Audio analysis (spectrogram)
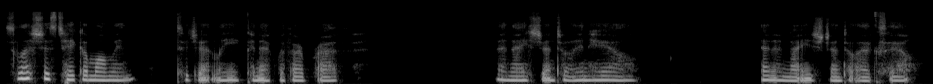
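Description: A woman guiding a meditation in a gentle, calming manner. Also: medium pitch, unhurried, gravelly, pauses often, slightly rough, no echo. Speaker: meditation guide. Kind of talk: guided meditation narration.

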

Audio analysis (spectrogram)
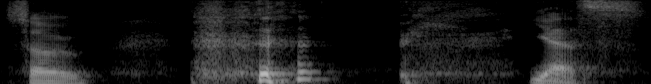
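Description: A man playing a doting boyfriend in an intimate ASMR roleplay, speaking softly and breathily in a tender, reassuring manner. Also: lowish voice, wildly swooping pitch, very slow, exaggerated voice. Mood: playful affection. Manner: tender, reassuring, with sighs and soft chuckles. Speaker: audio roleplay performer.

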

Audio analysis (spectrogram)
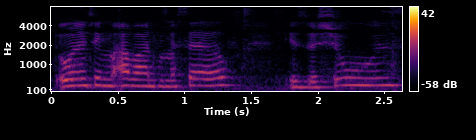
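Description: A woman's voice: on the high side, a little fast, a little mellow. A woman in her early twenties with a Jamaican accent, chatting casually as a vlogger into a phone. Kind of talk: casual vlog chat. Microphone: phone, handheld or propped nearby. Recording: faint background noise on phone recording.

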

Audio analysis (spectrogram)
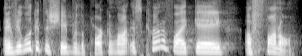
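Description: A fairly high-voiced man in his thirties delivers a keynote from a large conference stage. He tells everyday shopping stories and slips into quick voices for the customer and the salesperson. He speaks into a headset mic. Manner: lively storytelling, acting out customers and salespeople.

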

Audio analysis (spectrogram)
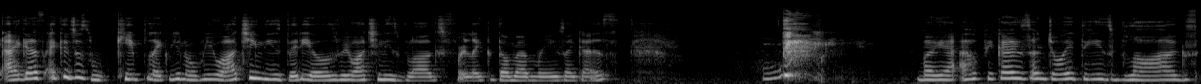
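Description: A young woman vlogging from her bedroom, rambling casually with lots of fillers and soft trailing endings, into a close phone camera. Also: medium pitch. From Massachusetts. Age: young adult. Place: bedroom, indoors. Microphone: phone or webcam at arm's length.

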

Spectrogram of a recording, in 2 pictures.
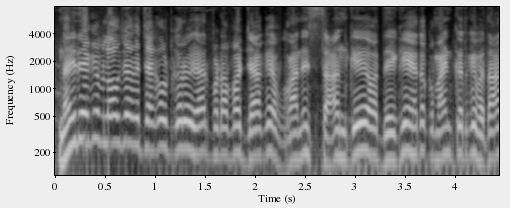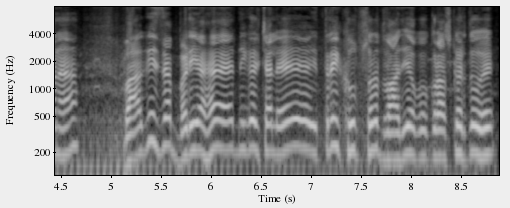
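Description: A young man casually narrating a travel vlog outdoors while riding a motorbike, chatty and excited. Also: sits high, a little hiss or hum. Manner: chatty and excited, keeps saying "yaar". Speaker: travel vlogger. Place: outdoors, riding a motorbike through a mountain valley.

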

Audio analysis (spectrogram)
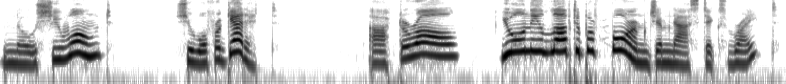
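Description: A woman voicing a loving father in a storybook, speaking softly and reassuringly to his young daughter. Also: fairly high pitch, sing-song, takes it slowly, no echo, studio quality. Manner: soft, reassuring. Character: gentle fatherly man, calm and loving.

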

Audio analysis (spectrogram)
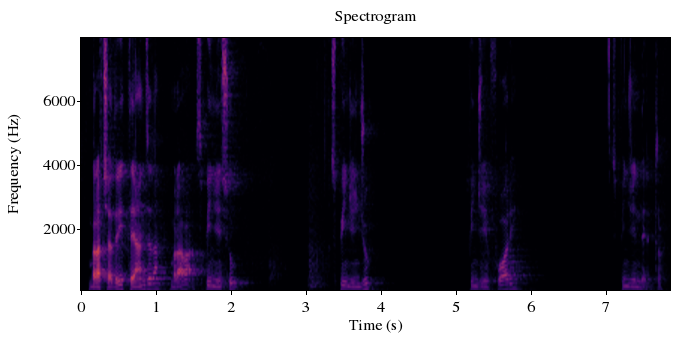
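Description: A man in his thirties, an osteopath calmly giving short instructions and chatting with a patient during an exam. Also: mid-range voice, unhurried, long pauses. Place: small indoor clinic treatment room. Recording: echoey small treatment room.

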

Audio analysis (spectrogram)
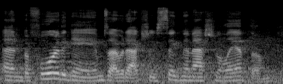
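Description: A woman in her thirties answering interview questions in a friendly, measured way with occasional pauses, recorded on a phone held selfie-style in a large indoor lobby. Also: fairly low pitch, crowd noise, low-quality recording. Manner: friendly, measured, a bit halting. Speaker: guest, banker. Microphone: host's phone held selfie-style. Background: background music.

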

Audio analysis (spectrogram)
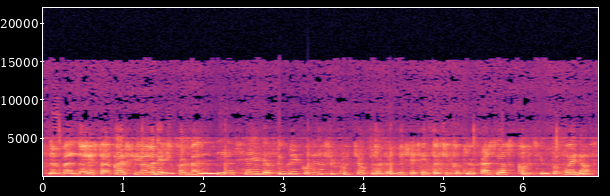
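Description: A woman's voice: fairly high pitch, expressive, a little fast. A woman hosting a radio program, reading and answering listener reports in a conversational presenting style, heard over shortwave. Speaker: radio host. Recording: noisy shortwave radio reception, muffled, echoey. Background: loud static noise.

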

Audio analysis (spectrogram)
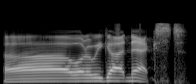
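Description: A man in his thirties hosts a relaxed livestream with a bright, clean voice. He takes his time, pausing often, and sounds amused. The sound is close and dry. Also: a little high, clear, resonant tone, dry recording, muffled recording. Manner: unhurried, amused, halting with pauses. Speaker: livestream host. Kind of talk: casual livestream commentary, reading children's stories aloud. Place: small home room, indoors.

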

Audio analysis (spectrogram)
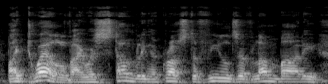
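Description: An actor playing an aged, grandiose Italian composer near death, confiding in a theatrical stage monologue with a creaky voice and self-mocking manner. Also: male voice, low voice, a little slow, a little hiss or hum. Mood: fervent longing. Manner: theatrical, declamatory, swinging to hushed asides.

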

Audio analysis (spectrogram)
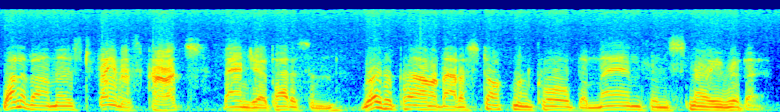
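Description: A man's voice: lowish voice, a little fast. An Australian man presenting a radio programme, reading a scripted narration about folk songs. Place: radio broadcast. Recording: narrowband, noisy 1960s shortwave radio broadcast.

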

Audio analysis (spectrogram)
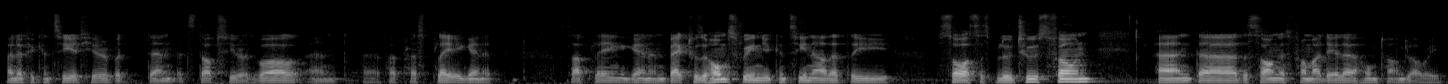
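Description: Male demonstrator, deep voice, explaining a product off the cuff, hesitant and step by step. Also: steady tone, moderate pace, a little mellow. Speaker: product demonstrator, account manager. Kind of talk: unscripted product demo. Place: indoor office or showroom.

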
